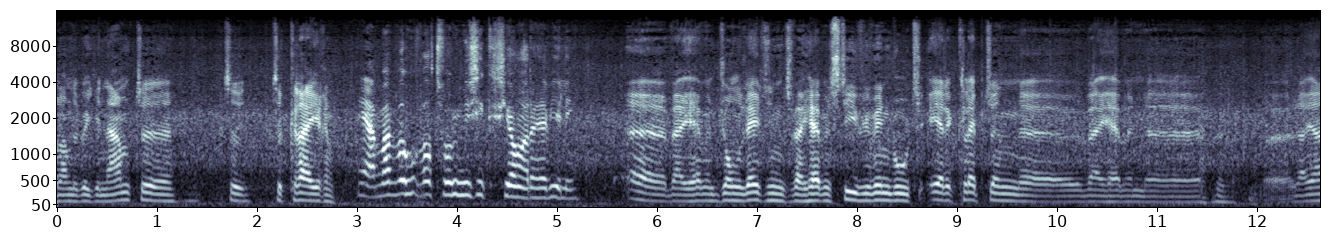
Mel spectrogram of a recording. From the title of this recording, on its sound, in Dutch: op de North Sea Jazz-camping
